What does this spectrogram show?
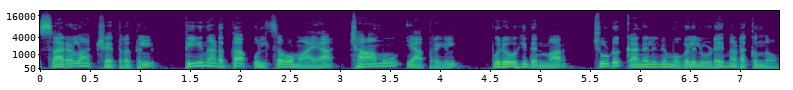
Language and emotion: Malayalam, neutral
